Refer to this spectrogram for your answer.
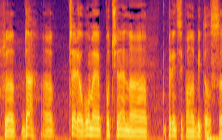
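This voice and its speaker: This man has a normal speaking voice, pitched fairly low. His pitch varies in an ordinary way. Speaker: rock musician. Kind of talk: radio interview.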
